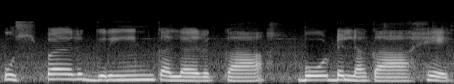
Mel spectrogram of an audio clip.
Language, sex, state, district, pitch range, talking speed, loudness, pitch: Hindi, female, Madhya Pradesh, Dhar, 175-210 Hz, 105 wpm, -14 LUFS, 200 Hz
